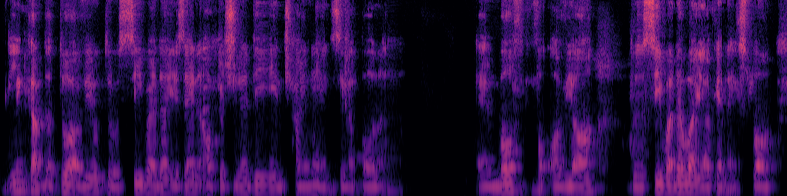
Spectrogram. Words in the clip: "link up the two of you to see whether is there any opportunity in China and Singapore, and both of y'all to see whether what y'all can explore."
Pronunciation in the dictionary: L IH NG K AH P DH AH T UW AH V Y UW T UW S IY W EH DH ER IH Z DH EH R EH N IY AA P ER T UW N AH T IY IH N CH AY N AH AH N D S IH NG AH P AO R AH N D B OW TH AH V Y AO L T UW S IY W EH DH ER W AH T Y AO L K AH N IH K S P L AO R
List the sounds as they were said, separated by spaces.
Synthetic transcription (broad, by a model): L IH NG K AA P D AH T UW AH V Y UW T UW S IY W EH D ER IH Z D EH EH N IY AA P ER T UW N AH T IY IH N CH AY N AH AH N S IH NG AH P AO L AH N B OW TH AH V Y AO T UW S IY W EH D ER W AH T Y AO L K AH N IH K S P L AO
